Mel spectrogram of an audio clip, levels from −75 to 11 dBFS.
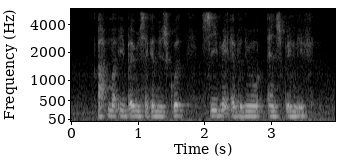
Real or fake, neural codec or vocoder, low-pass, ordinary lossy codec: real; none; 5.4 kHz; Opus, 16 kbps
